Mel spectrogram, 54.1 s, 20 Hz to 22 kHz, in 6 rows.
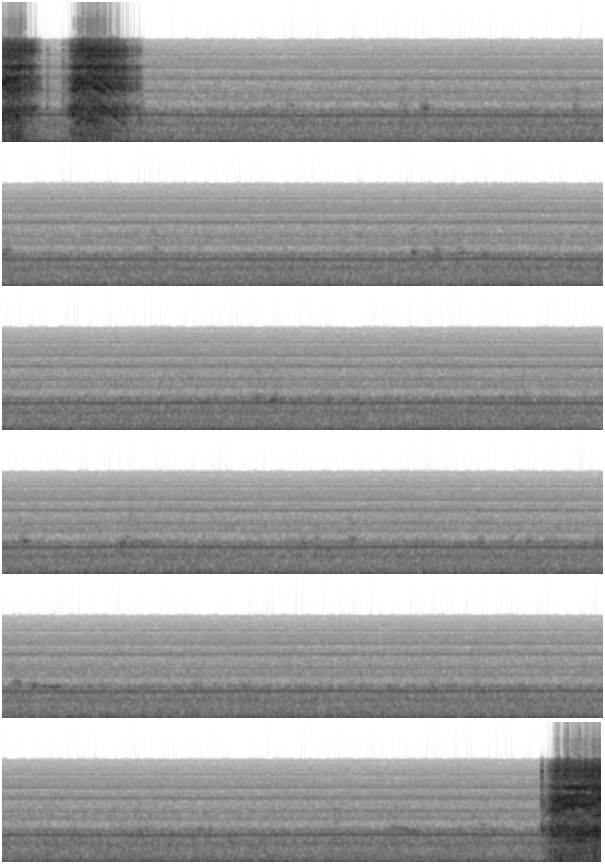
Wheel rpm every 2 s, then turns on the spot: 50, 0, 0, 0, 0, 0, 0, 0, 0, 0, 0, 0, 0, 0, 0, 0, 0, 0, 0, 0, 0, 0, 0, 0, 0, 0, 30.
none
